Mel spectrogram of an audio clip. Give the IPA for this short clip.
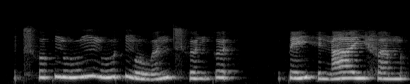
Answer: t͡sʰʊ˨˥k̚n̪uː˨˥ŋmuː˨˥t̚ ŋo˨˩wɵ˨˥n t͡sʰɵ˧nkɵ˥t̚ | pe˨˥jhɪ˨˩ŋaː˧jfɐ˨m

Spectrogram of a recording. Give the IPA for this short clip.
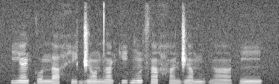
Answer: jɛ̃˦ko˧na˨ hi˨˦d͡ʒɔ̃˧ dã˨ki˧ɡũ˨sã˨ hã˨d͡ʒã˧mu˨ɡã˨ | ĩ˧

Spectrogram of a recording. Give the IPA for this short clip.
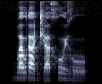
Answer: bɜ˦u̯ ɾɜ˦˨d͡ʒɜ˨ xu˦˨y̯ɣu˨

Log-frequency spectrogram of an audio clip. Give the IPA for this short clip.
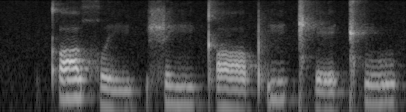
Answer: kʼɒ˦χʷi˨ | ʂiː˨kʼɒː˨pʼi˦ ǁʰe˨ǁʰu˦

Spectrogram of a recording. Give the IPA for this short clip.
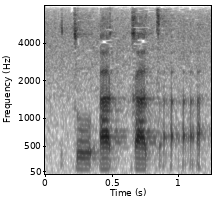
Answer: toʔakːa ta̰

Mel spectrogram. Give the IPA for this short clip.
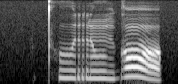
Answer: t̪ʰurũɡɔ

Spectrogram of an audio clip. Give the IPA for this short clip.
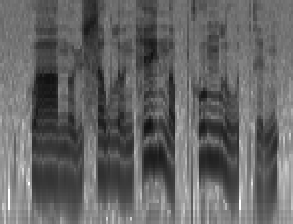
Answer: kʷʰaː˧n̪ɵ˨˥ɥ sɐ˧wlɵ˨˧nhe˥j n̪ɐ˨˥p̚kʰʊ˥ŋ luː˧t̚kɪ˨˥ŋ

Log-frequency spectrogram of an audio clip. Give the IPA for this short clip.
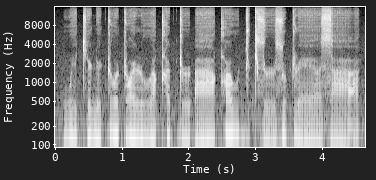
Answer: wɪ cʰɪɳɪ ʈʊːʈɔɐ̯ɭʊːɐ̯ qʰɛʈɖə˞ʔaː qʰuːɟəʈ zə˞ zuʈɭɛːɐ̯ za

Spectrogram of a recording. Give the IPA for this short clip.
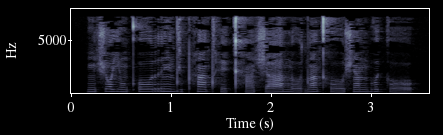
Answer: ĩ˨ʃɔ˦ jũ˨kʼoː˦rĩ˦ di˨pʰã˦tʰe˨ kʰã˨ʃaː˨˦noː˨ dã˦ kʰoː˨ʃã˦ŋ ɡʷe˦ koː˨

